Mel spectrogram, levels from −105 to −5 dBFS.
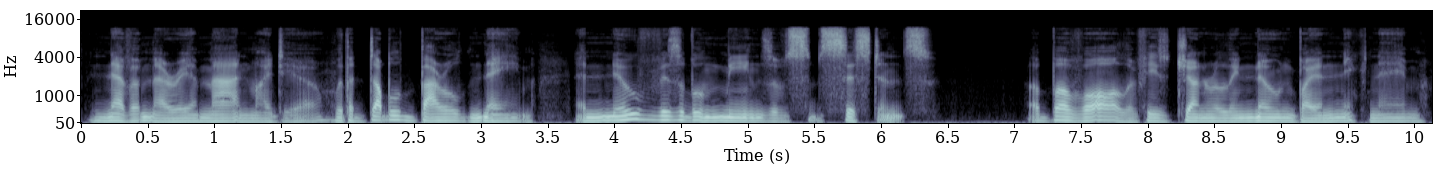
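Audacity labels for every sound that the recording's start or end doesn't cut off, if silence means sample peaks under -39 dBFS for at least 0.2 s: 3.710000	6.340000	sound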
